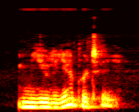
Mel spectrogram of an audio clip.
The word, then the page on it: muliebrity: British English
